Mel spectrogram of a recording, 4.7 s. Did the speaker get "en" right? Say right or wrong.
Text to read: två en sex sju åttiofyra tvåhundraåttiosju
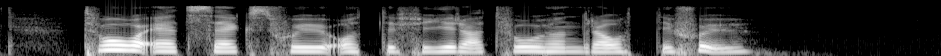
wrong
